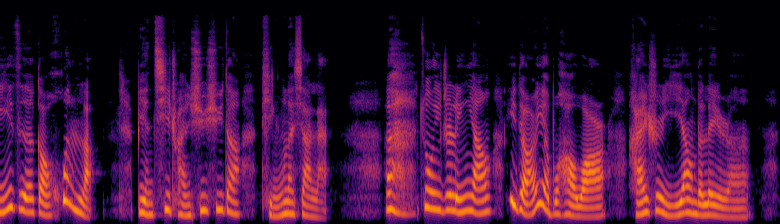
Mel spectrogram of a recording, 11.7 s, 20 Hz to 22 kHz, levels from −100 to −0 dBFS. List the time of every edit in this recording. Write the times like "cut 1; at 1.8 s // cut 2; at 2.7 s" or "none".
none

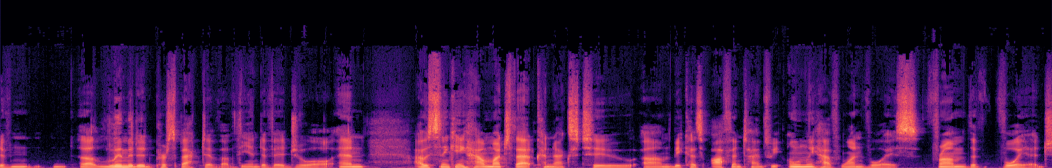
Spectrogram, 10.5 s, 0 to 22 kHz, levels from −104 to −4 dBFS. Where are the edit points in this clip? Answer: cut 1; at 5.3 s // cut 2; at 6.7 s

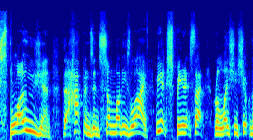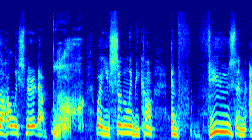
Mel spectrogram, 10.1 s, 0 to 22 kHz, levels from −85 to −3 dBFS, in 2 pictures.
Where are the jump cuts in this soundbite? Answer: cut 1; at 2.9 s

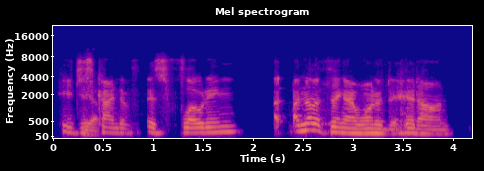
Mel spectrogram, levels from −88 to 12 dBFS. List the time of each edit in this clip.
cut 1; at 2.0 s

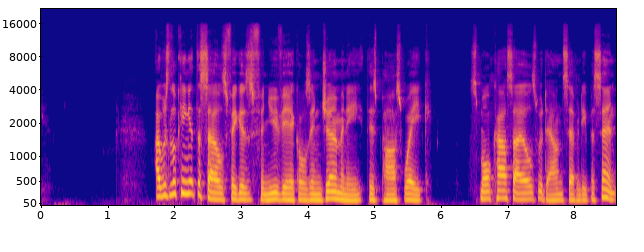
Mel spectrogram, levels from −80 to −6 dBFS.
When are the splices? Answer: cut 1; at 6.2 s

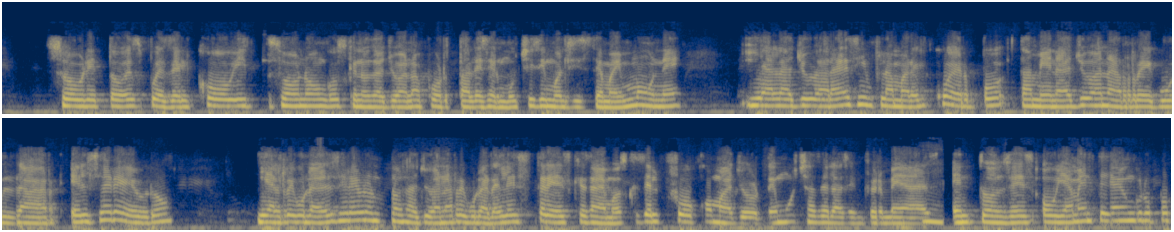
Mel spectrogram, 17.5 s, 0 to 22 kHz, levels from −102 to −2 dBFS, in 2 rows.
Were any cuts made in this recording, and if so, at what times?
cut 1; at 15.8 s

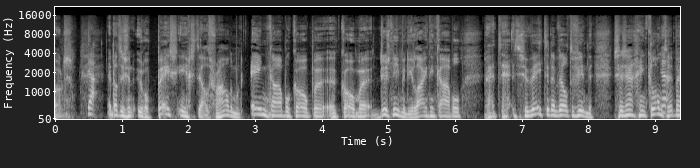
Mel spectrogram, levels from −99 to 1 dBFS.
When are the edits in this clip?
cut 1; at 4.7 s // cut 2; at 6.4 s

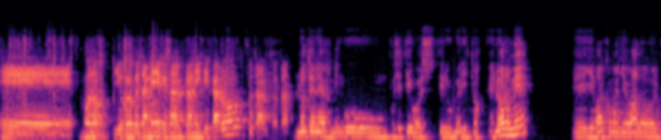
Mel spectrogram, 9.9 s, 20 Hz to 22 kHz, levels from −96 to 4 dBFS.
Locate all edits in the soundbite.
cut 1; at 3.7 s

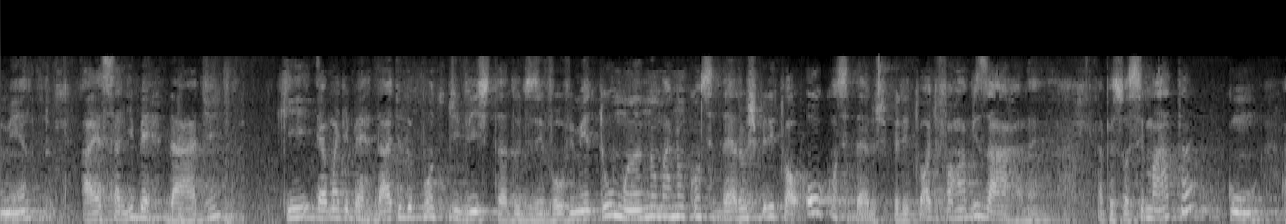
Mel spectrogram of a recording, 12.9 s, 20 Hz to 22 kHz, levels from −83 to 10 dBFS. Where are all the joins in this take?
none

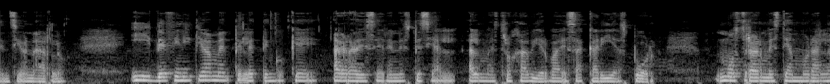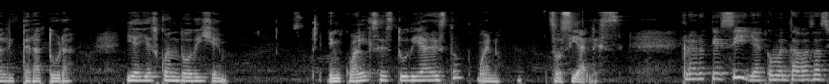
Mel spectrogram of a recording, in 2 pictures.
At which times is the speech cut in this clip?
cut 1; at 11.5 s // cut 2; at 15.1 s

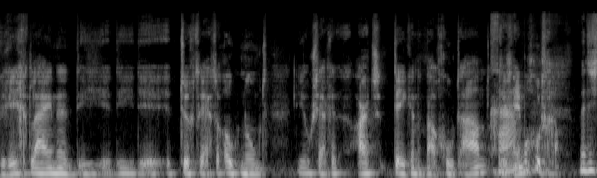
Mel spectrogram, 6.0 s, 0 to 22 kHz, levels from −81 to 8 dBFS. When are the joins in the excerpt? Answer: cut 1; at 4.9 s

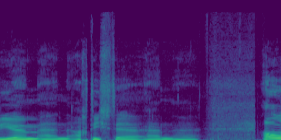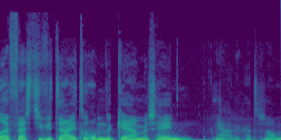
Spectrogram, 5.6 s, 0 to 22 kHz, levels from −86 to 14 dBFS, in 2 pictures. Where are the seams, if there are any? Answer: cut 1; at 2.6 s

